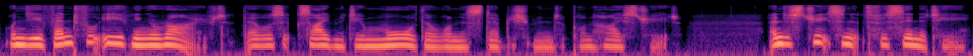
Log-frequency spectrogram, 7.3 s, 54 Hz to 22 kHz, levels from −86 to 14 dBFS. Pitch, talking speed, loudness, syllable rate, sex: 170 Hz, 180 wpm, -19 LUFS, 6.1 syllables/s, female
